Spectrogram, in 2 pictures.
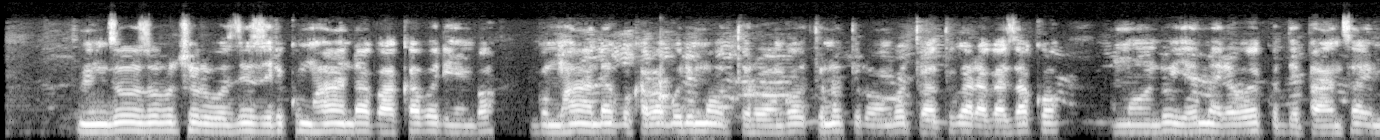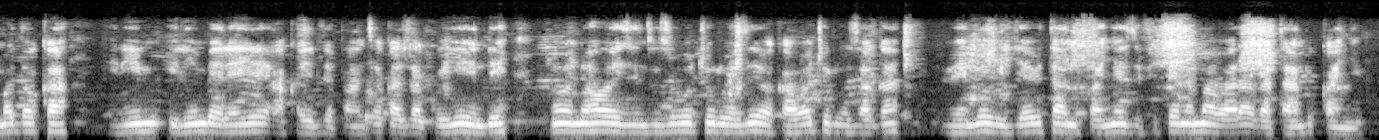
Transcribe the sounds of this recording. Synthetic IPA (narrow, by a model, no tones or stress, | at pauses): inzuzuβut͡ʃuɾuziziɾikumuhaːndaɡwakaβuɾiːmbo̞ | ɡumuhaːndaɡukaβaɡuɾimo̞tuɾoːŋɡotunotuɾoːŋɡo̞tuɾatuɡaɾaɡazako̞ | umuːnduje̞ːme̞ɾe̞we̞kude̞paːnt͡saimo̞do̞ka | iɾiːmbe̞ɾe̞je̞akajide̞paːnt͡siakaʒakujiːndinwoːniho̞eziːnzuzuβut͡ʃuɾuːziβakaβaβat͡ʃuɾuːzaɡa | eβiːnduβiɟiheβitaːndukaɲe̞zifite̞namaβaɾaɡataːndukaɲe̞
